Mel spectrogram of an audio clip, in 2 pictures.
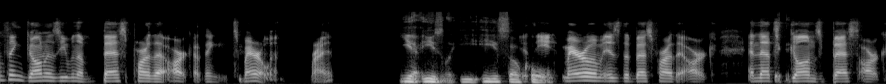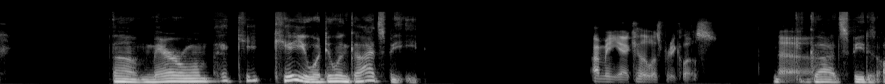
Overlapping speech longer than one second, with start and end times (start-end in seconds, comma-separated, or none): none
